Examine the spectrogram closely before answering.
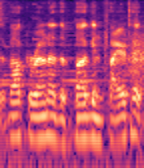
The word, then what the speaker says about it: Volcarona: might argue that Volcarona oh that's how you pronounce it Volcarona the bug and fire type Pokemon is the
